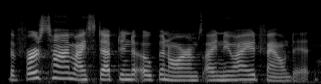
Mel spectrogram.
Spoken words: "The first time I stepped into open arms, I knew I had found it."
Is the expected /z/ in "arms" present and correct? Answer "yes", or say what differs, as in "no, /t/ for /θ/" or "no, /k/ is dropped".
yes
